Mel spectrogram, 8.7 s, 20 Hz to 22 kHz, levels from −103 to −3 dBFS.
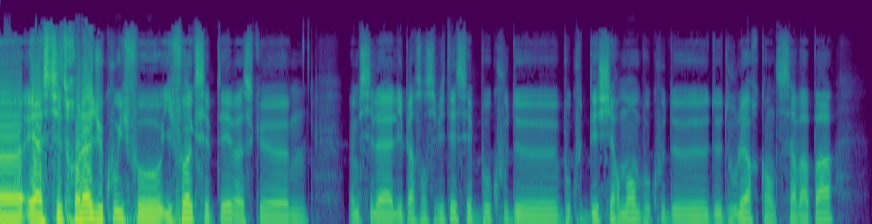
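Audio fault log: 0.00–1.01 s, microphone overload: the loudest peaks drive about 7 dB past the converter's ceiling, and roughly a sixth of the samples have their tops sheared flat. The likely cause is an input gain set too high, and it gives a harsh, crackly edge up to "coup il faut il".
1.02 s and 2.04 s, microphone volume stepped down: the level drops abruptly by about 8 dB just before "coup il faut il", then by about 6 dB between "il faut il faut" and "parce que euh même". Each step is likely the call software reacting to a microphone it found too loud by cutting the device's input gain in one jump, so voice and background fall together.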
